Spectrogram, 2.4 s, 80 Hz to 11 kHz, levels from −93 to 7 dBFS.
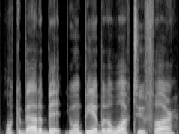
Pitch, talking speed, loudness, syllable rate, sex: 160 Hz, 300 wpm, -16 LUFS, 6.5 syllables/s, male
